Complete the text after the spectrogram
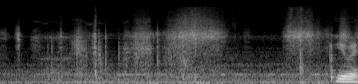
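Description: A paper record sleeve slides out of a cardboard jacket with a soft rustle.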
